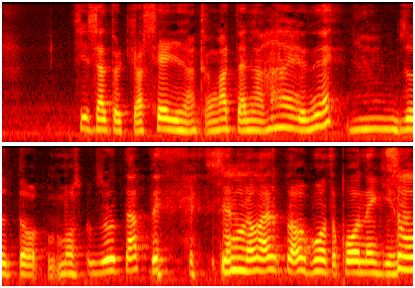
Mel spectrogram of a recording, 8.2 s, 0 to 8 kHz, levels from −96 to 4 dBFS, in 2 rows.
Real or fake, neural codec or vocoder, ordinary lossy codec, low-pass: fake; codec, 16 kHz, 2 kbps, FunCodec, trained on LibriTTS, 25 frames a second; none; none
